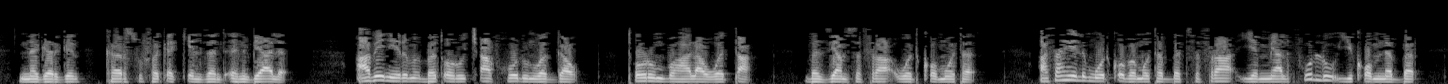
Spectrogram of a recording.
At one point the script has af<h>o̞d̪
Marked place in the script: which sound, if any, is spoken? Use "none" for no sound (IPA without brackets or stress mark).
h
